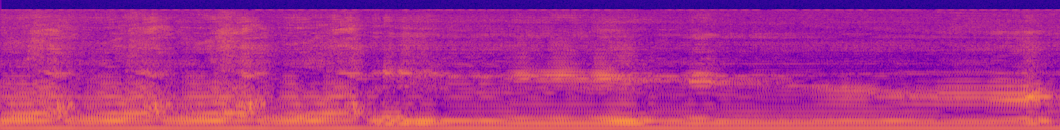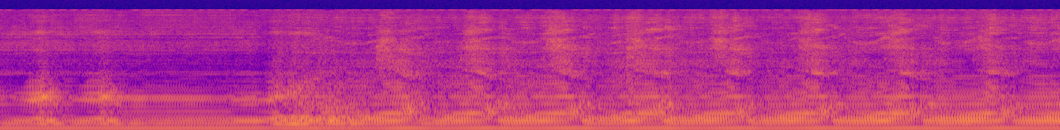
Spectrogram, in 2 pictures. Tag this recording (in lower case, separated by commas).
music, musical instrument, didgeridoo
